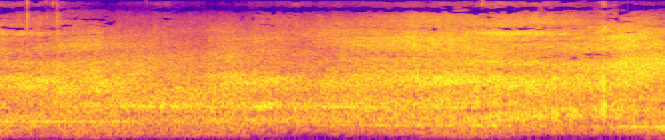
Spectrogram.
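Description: Steady drone of distant engine noise: an even rushing sound with a faint hum held at one pitch.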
